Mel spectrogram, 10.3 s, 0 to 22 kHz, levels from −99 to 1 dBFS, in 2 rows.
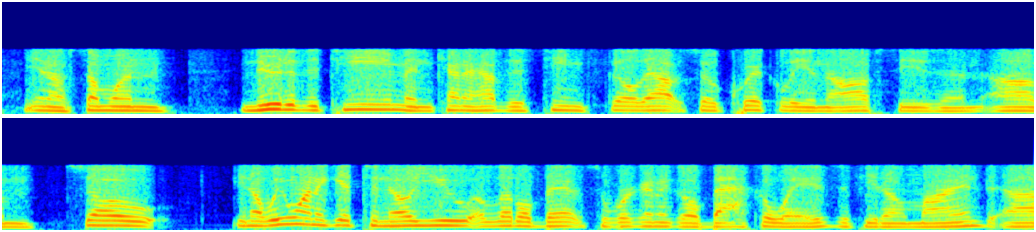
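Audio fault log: throughout G.726 ADPCM: the speech carries a harsh, rasping hiss that rises and falls with its level, and nothing reaches above 3.9 kHz. The codec sends only the difference between each sample and an adaptive prediction, using very few bits. The coarse quantisation error therefore tracks the signal instead of sitting at a fixed floor. The heavy damage fits the codec's lowest 16 kbit/s mode, two bits per sample.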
